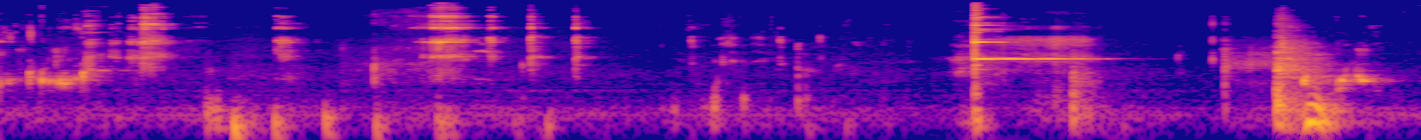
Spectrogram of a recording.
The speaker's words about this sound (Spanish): ¿Por qué no limpiamos los vasos? Para eso les traje la agüita.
